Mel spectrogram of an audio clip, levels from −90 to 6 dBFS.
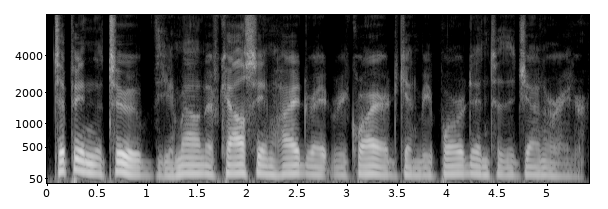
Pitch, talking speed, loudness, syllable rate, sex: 95 Hz, 175 wpm, -18 LUFS, 5.4 syllables/s, male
